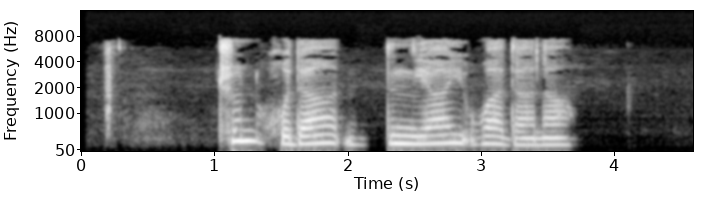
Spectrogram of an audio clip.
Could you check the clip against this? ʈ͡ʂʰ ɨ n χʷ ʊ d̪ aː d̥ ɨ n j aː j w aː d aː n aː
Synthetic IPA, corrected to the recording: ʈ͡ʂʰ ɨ n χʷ ʊ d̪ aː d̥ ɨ n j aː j w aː d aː n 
